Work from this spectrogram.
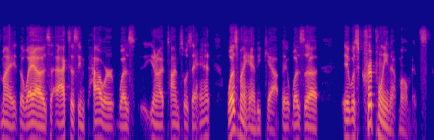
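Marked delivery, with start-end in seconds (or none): none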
